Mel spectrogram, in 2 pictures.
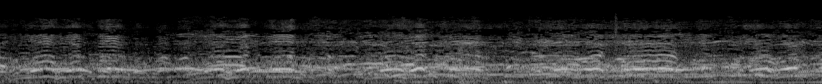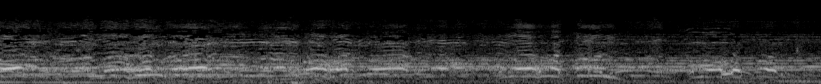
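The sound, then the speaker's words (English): A dense crowd of Hamas supporters shouts and cheers without pause around a pickup truck, many voices overlapping into a loud, steady roar of excited yelling that holds for the whole stretch. “So after she died, this is her body laying in this pickup truck with a lot of Hamas supporters cheering into the crowds right before she got raped.”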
